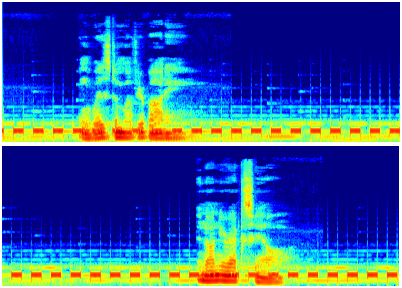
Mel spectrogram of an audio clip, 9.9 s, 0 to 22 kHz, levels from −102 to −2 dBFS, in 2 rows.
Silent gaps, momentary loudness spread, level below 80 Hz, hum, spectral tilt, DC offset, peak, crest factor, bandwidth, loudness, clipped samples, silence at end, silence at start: none; 10 LU; -38 dBFS; none; -7 dB/octave; under 0.1%; 0 dBFS; 18 dB; 11.5 kHz; -20 LUFS; under 0.1%; 0 s; 0 s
